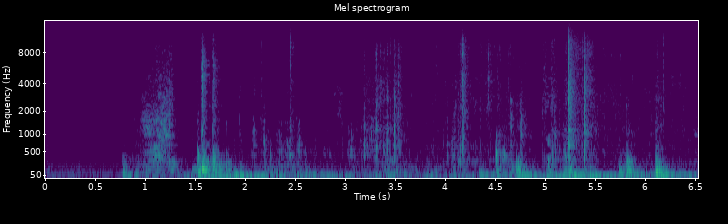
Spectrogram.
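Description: Plastic shrink wrap on a cardboard card box crinkling and tearing under gloved hands, in a run of short rustles that starts about a second in.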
